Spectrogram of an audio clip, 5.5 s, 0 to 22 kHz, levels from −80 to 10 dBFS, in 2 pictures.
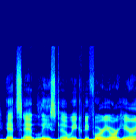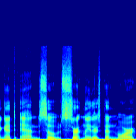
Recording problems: low rumble; faint; throughout; 25 dB below the speech

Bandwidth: 14.5 kHz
